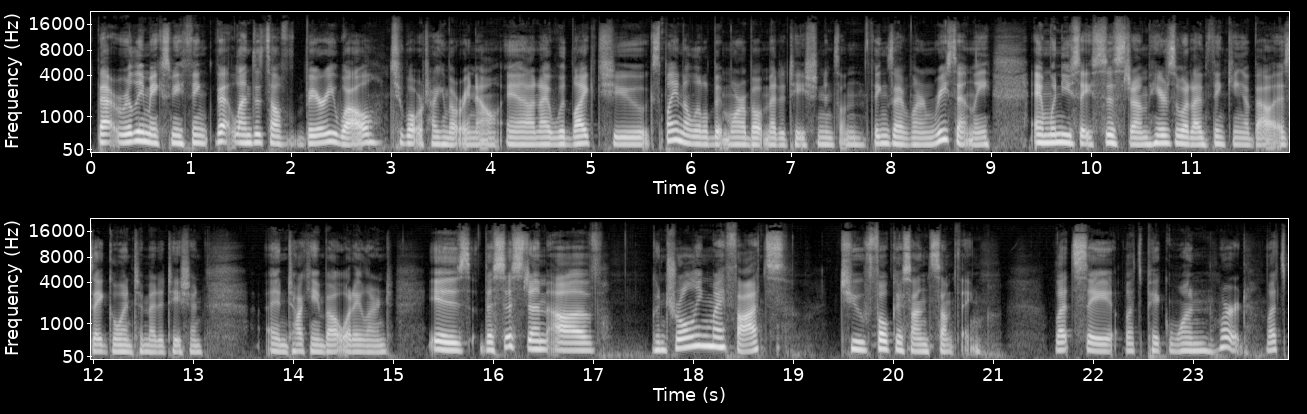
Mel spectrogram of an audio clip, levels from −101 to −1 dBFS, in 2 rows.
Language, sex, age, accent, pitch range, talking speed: English, female, 30-49, American, 155-195 Hz, 185 wpm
